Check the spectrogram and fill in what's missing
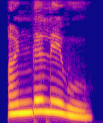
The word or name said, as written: ಅಂಡಲೆವು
